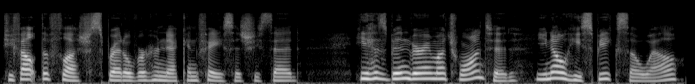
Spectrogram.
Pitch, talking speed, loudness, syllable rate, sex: 210 Hz, 215 wpm, -18 LUFS, 4.3 syllables/s, female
